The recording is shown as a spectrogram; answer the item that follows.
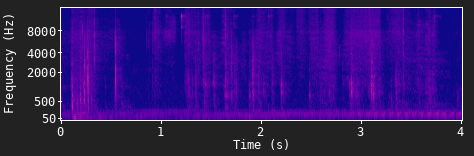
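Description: Paper mail being handled: faint rustling and small scattered clicks as an envelope and greeting card are opened and pulled out, over a steady low room hum.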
